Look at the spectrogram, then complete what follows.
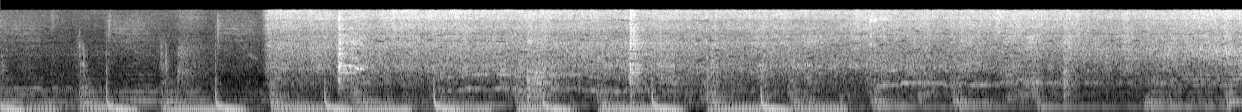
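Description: Raw chicken pieces hitting hot oil in a steel kadai: a loud sizzle sets in suddenly about a second in and keeps going while a steel ladle stirs and scrapes them. Background music with a steady beat plays throughout.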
